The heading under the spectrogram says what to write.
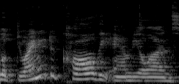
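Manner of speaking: ordinary talk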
